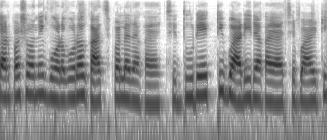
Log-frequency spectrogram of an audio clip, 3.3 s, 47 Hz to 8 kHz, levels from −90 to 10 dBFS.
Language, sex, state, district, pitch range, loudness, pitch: Bengali, female, West Bengal, Purulia, 195-245 Hz, -16 LUFS, 215 Hz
